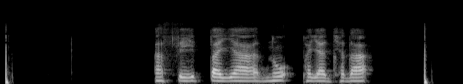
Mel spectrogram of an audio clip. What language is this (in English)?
Thai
